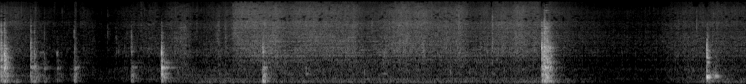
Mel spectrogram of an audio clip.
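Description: Shrimp scampi gets stirred and mixed in a pan, with a soft, continuous sizzle broken by several sharp scraping and clattering strokes of the utensil, close and fairly quiet.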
